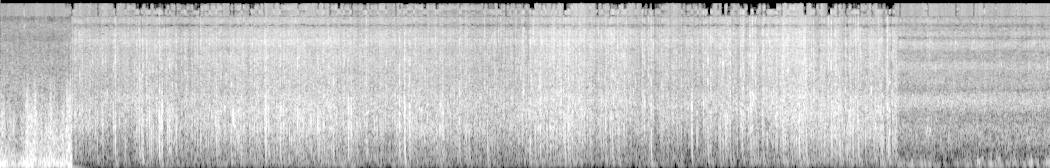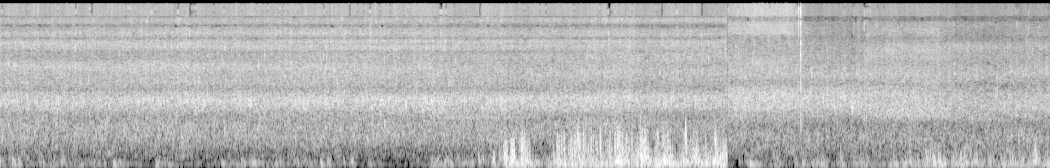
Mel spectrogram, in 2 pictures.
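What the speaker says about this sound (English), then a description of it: "Right, just taking a break in the rain and the wind." Night rain and gusting wind in the Forest of Bowland, with a heavy rush of rain for several seconds that eases to a softer patter, then brief loud bursts of rain and wind near the end.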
